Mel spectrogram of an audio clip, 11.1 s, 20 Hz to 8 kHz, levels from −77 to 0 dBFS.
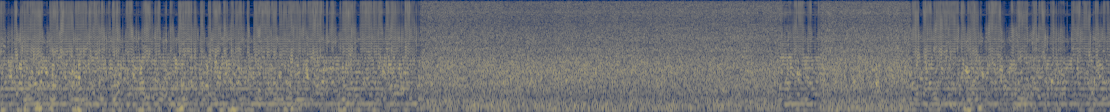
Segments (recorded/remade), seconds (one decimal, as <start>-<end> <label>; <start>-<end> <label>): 0.0-4.2 remade; 4.2-7.8 recorded; 7.8-8.2 remade; 8.2-9.1 recorded; 9.1-11.1 remade

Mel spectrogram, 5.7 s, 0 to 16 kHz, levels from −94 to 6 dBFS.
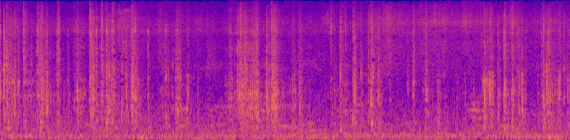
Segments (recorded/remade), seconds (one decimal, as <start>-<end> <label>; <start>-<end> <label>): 0.0-0.6 remade; 0.6-2.3 recorded; 2.3-5.7 remade

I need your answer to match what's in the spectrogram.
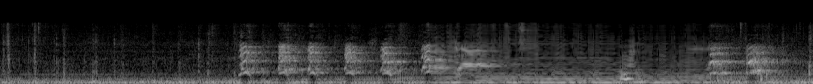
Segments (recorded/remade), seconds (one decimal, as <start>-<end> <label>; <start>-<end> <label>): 0.0-4.3 recorded; 4.3-7.1 remade; 7.1-8.1 recorded

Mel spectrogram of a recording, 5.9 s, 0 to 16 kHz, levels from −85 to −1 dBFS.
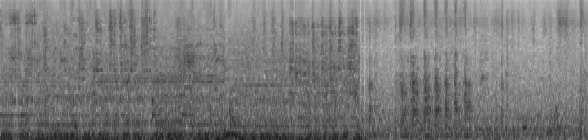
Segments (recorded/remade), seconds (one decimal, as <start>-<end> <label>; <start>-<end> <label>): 0.0-5.9 recorded

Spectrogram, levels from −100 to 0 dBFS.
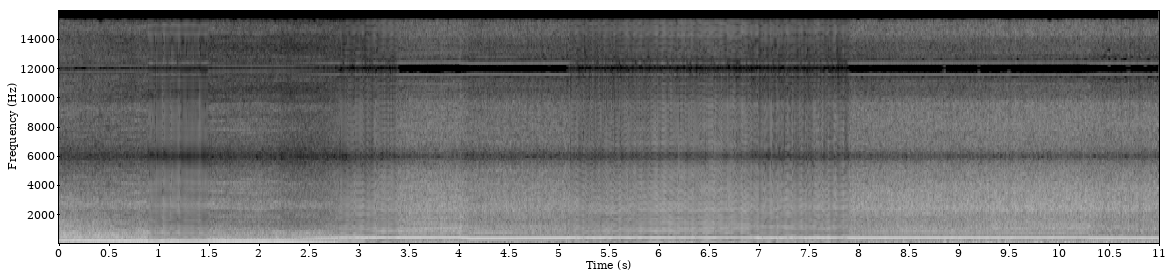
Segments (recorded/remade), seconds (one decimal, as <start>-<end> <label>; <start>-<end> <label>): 0.0-0.9 recorded; 0.9-1.5 remade; 1.5-2.8 recorded; 2.8-3.4 remade; 3.4-5.1 recorded; 5.1-7.9 remade; 7.9-11.0 recorded

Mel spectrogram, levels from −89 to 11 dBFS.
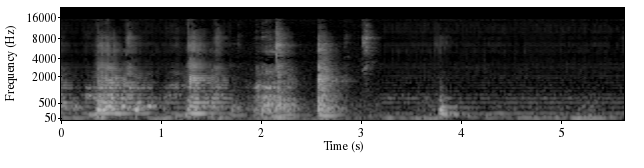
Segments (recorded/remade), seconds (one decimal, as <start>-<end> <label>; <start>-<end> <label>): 0.0-1.7 remade; 1.7-3.2 recorded; 3.2-5.6 remade

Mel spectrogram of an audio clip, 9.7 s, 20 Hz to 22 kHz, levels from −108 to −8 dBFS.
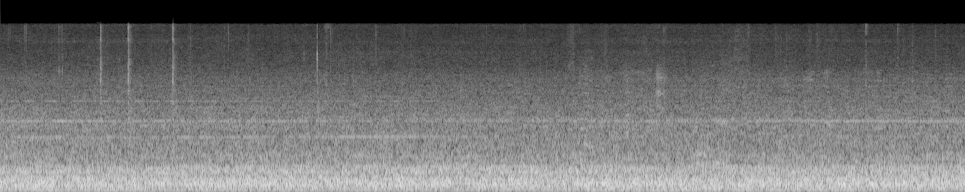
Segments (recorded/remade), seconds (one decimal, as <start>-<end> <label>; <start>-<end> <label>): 0.0-5.1 recorded; 5.1-9.1 remade; 9.1-9.7 recorded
